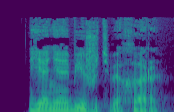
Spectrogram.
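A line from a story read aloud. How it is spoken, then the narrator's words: Gentle. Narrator (Russian): мягко сказал он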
